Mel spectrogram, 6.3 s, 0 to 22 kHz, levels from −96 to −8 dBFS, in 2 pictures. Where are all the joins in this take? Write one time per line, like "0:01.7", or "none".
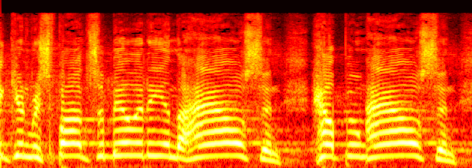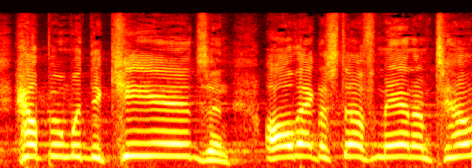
0:02.4
0:05.3

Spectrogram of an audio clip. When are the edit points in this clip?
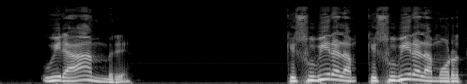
0:03.5

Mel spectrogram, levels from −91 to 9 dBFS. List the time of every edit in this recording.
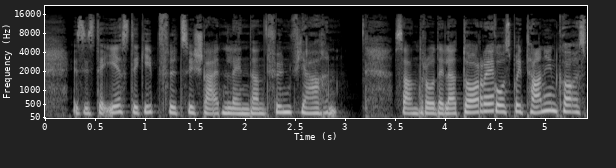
0:01.6
0:02.2
0:04.5

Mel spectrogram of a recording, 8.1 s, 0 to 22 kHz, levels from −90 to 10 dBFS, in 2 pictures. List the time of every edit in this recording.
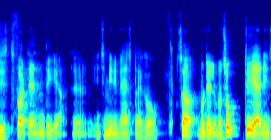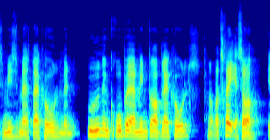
0:01.0
0:02.6
0:03.6
0:05.3
0:07.1

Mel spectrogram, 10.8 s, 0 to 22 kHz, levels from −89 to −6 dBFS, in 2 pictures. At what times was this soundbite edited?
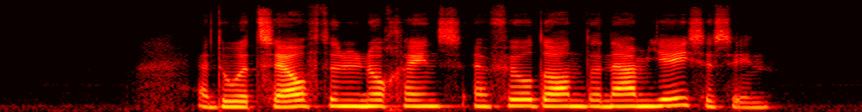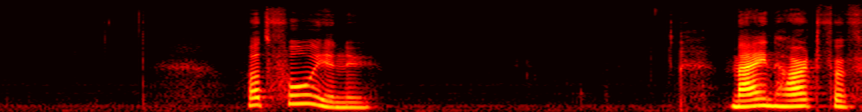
none

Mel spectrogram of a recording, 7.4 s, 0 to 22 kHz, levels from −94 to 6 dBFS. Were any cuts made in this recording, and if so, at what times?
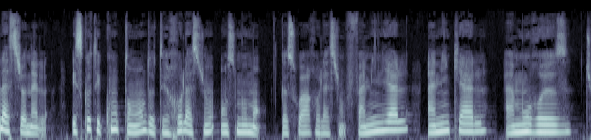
0:03.5

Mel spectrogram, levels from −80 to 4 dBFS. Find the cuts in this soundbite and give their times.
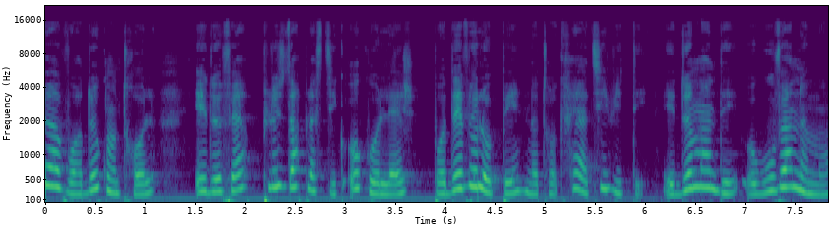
0:06.1

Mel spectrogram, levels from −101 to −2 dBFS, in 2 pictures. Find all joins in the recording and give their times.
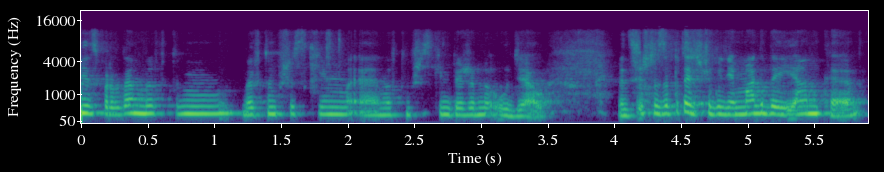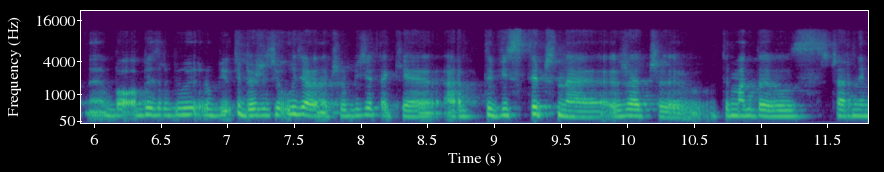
0:04.2
0:07.1

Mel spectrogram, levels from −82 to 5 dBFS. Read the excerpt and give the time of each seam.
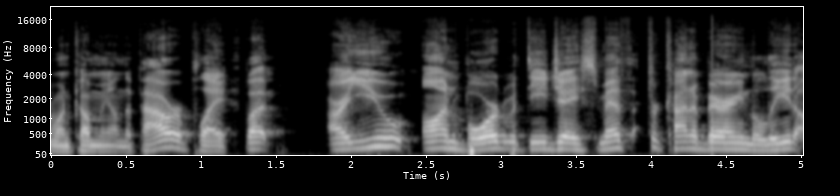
0:01.2
0:04.0

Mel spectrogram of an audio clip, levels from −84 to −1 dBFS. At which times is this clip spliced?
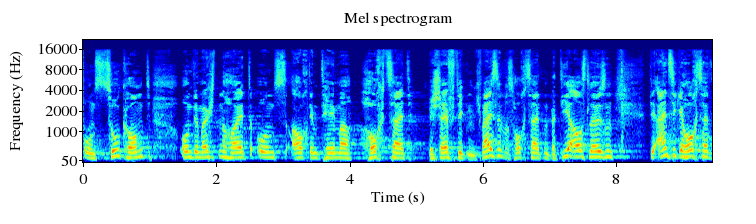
0:03.4

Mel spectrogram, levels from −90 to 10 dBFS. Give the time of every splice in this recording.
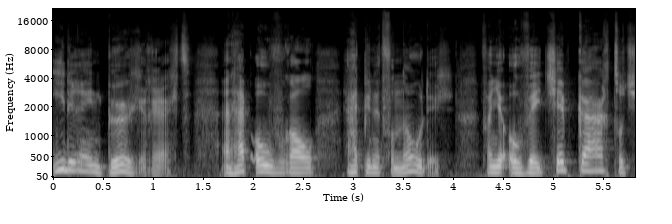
0:02.0
0:03.3

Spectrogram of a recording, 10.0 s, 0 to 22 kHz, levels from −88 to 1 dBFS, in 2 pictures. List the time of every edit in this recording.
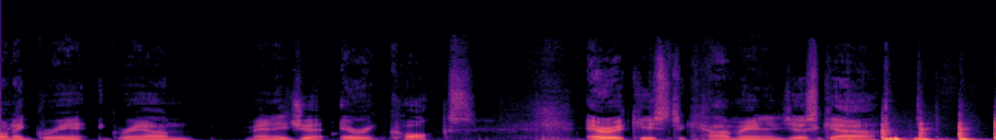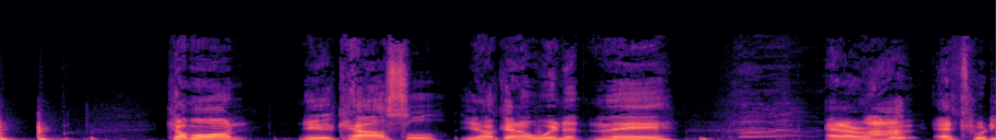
none

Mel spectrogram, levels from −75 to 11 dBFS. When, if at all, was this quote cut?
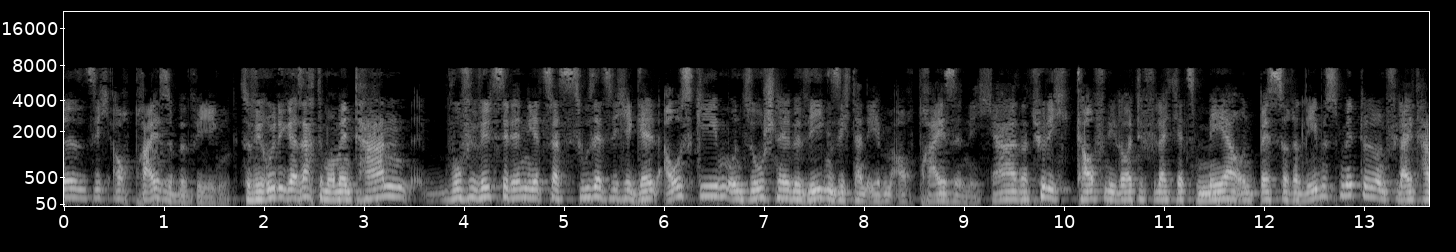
0:01.7

